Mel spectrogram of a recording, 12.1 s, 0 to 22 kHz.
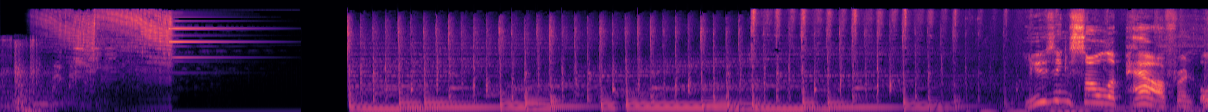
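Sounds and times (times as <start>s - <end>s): background music with deep bass: 3.5s - 12.0s.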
